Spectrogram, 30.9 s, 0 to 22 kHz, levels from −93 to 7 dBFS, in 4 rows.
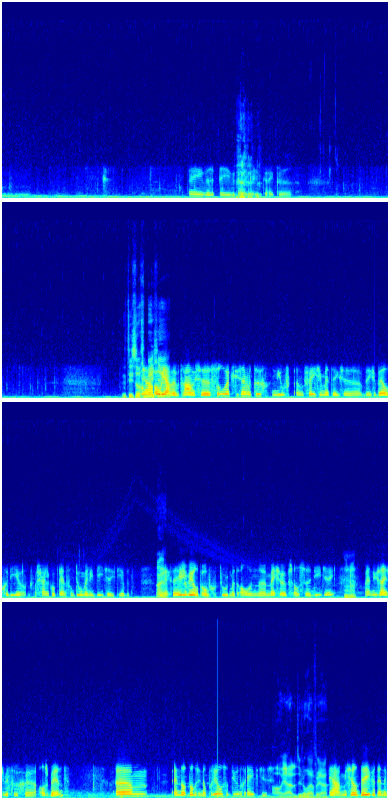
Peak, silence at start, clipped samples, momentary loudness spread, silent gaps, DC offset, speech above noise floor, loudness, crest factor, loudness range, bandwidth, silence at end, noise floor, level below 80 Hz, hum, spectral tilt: -8 dBFS; 0 s; under 0.1%; 20 LU; none; under 0.1%; 25 dB; -29 LUFS; 22 dB; 16 LU; 11.5 kHz; 0 s; -53 dBFS; -56 dBFS; none; -5.5 dB/octave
